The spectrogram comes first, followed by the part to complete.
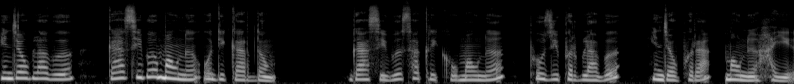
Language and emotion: Bodo, neutral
